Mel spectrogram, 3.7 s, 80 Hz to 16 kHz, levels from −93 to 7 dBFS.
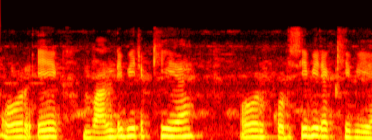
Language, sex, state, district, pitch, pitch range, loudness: Hindi, male, Uttar Pradesh, Saharanpur, 180 Hz, 165-190 Hz, -15 LUFS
